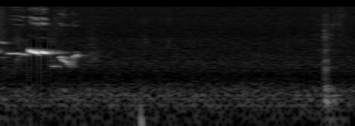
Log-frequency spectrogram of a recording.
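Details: A yellow oriole perched outside a bedroom window gives one brief fluty, slurred whistle that dips and rises, followed by silence and two soft knocks as it taps on the window glass.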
